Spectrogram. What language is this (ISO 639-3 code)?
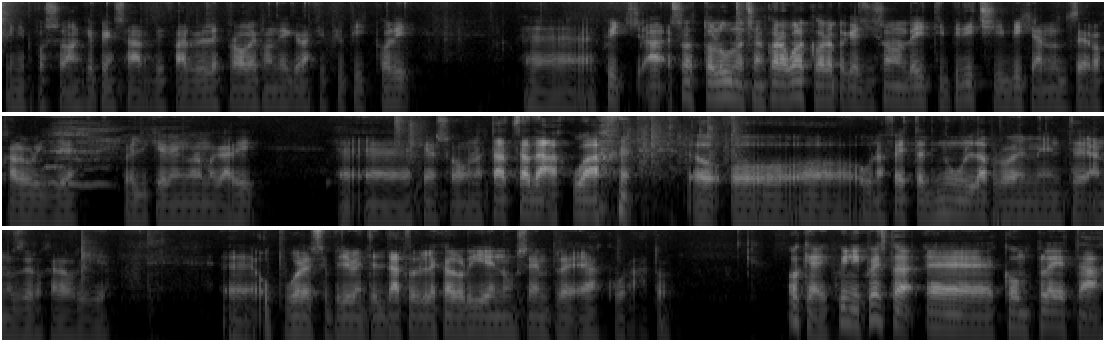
ita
